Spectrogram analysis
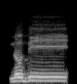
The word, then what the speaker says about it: নদী: কি বলি যে নদী আমরা কি বলি বলি নারী আমরা কি দীর্ঘ উচ্চারণ করছি নদী নারী আরো অসংখ্য শব্দ আছে দীর্ঘই দীর্ঘইকার যেখানে থাকে সেখানে কি আমরা দীর্ঘ উচ্চারণ করি আমরা তা আমরা করছি না তার মানে হচ্ছে রসইকার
